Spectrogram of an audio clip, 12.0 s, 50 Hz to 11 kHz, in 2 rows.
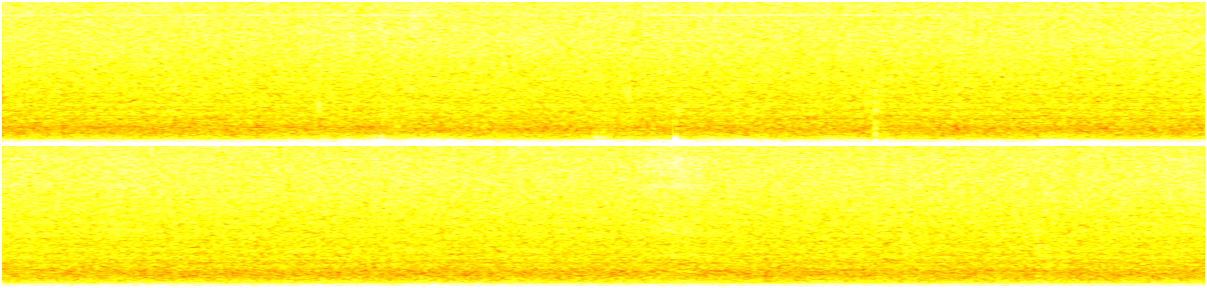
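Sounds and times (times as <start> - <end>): low electrical hum: 0.0 - 12.0
dull low thump: 1.7 - 4.5, 5.1 - 5.5.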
